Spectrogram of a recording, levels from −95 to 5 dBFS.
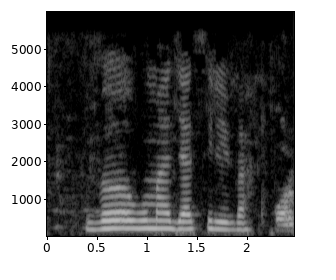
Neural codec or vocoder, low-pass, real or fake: vocoder, 44.1 kHz, 128 mel bands every 256 samples, BigVGAN v2; 5.4 kHz; fake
